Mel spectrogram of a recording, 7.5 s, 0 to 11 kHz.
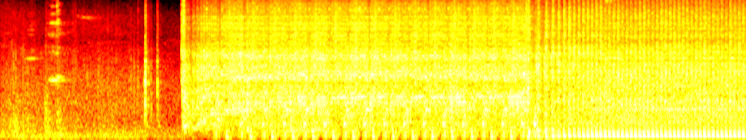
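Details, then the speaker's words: Cub Cadet LT1018 lawn tractor after a carburetor replacement, choke on; previously a screw could be heard inside. Quick cranking, then a smooth, steady idle with no hunting or misses; idles much better than before. "Well, it idles down a whole lot better than it did before, and it doesn't sound bad."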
